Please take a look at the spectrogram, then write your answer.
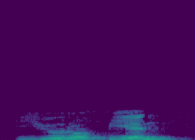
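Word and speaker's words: European: Next है हमारा वी मेट यूरोपियन। ठीक है? अब आपने ध्यान देना है साउंड पे। यूरोपियन। स्टार्ट तो इ से है बट साउंड हमारा क्या है? य का आ रहा है।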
